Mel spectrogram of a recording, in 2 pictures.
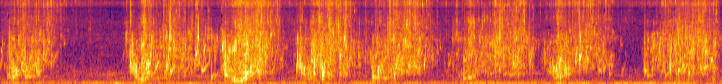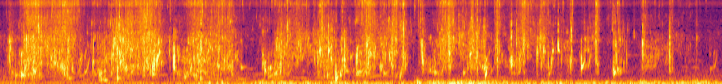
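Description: Lake water sloshing and splashing in irregular swells, with many small sharp splashes.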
